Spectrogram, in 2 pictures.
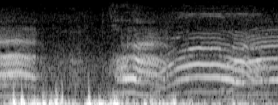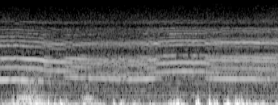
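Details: Lynx, apparently vying for territory, giving long, wavering, moaning howls that swoop up and down, with low rumbling noise beneath; onlookers call the encounter rare.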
